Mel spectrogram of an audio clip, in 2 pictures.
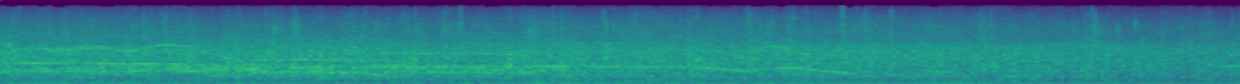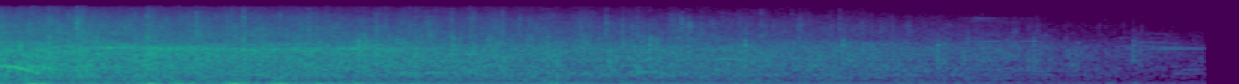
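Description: Audience applauding, with a few whistles, after a live electric blues song ends; the applause fades down and is gone about seven seconds in.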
